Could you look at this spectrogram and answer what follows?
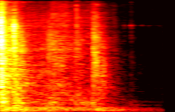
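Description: A heavy door swings open in a puzzle setting, a loud rumbling sweep with low resonant body and airy whooshes that fades out after about a second and a half, alone without any voices.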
